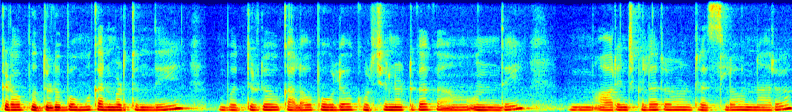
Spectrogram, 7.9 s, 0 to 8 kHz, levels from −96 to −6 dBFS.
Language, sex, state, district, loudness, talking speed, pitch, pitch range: Telugu, female, Andhra Pradesh, Visakhapatnam, -16 LUFS, 145 wpm, 185 Hz, 180-195 Hz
